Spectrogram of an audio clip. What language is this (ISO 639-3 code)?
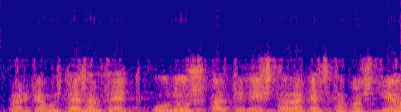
cat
